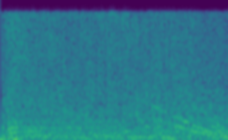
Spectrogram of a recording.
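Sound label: droid down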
